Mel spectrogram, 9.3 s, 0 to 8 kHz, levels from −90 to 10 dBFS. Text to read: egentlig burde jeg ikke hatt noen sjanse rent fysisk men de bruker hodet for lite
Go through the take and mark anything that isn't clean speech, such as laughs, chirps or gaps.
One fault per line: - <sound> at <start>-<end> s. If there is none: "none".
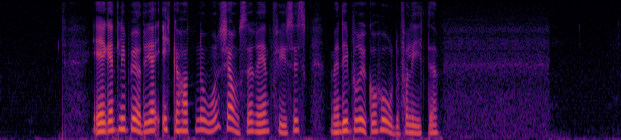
none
